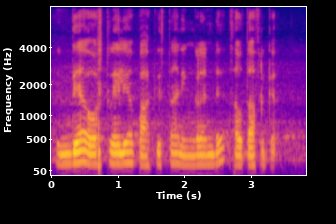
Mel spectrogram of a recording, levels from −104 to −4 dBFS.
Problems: none marked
